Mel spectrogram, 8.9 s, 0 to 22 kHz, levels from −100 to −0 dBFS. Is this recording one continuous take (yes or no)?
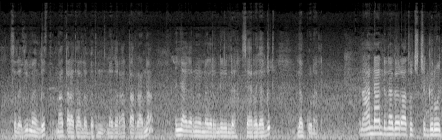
no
